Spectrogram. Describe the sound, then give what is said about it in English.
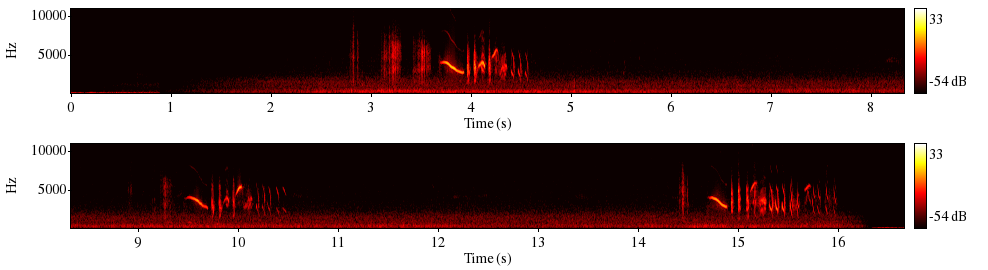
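A northern wheatear gives three spaced bursts of its call, a brief whistle followed by hard clicking chat notes, heard over a steady windy rush of open-air background noise. “The clear wee-chat-chat call is often heard in upland areas where the bird is usually found.”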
